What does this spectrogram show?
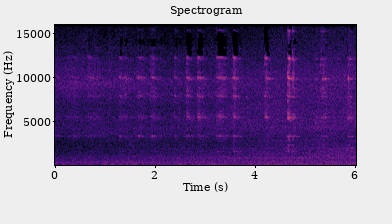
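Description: Sprinter diesel railcar train rolling slowly into the station, its rumble growing steadily louder. A run of short, high-pitched metallic squeaks sounds through the middle, and a low engine hum comes in near the end as the cars draw alongside.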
